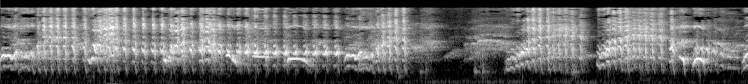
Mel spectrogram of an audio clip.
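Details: Continuous raucous laughing chorus from a captive pair of Sumatran white-crested laughingthrushes kept for breeding: dense raspy squawks with short slurred whistles, pausing briefly midway before resuming.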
